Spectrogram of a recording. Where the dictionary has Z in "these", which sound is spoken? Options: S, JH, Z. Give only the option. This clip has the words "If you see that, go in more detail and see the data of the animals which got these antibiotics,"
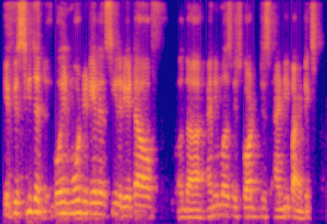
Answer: S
